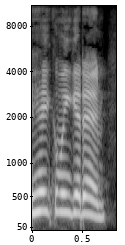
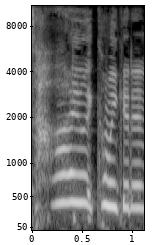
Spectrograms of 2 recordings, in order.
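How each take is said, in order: First: Said in the usual way. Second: High, flirty, soft sweet greeting; flirty sister. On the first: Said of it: "just, like, smile and say". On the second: Retold or imitated. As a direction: put on a cute, much higher voice to charm the guy. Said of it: "She goes".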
